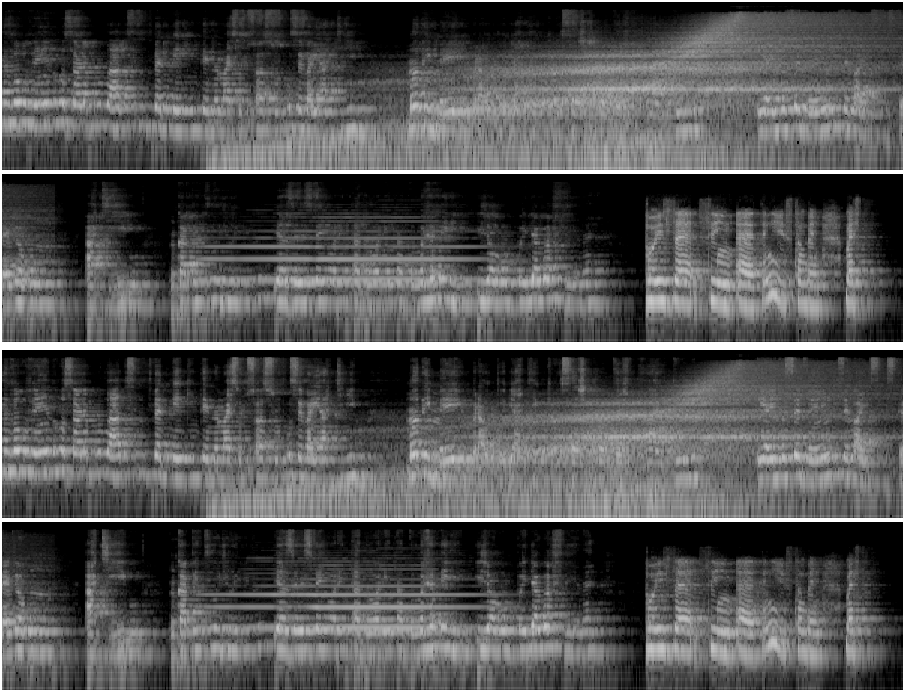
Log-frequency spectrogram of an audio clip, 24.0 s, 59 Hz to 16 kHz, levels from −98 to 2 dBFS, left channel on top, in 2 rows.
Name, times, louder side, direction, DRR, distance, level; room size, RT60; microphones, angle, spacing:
voice 1, 0.0-4.8 5.4-9.3 10.0-11.6 12.0-12.7 13.1-13.8 14.2-19.9, right 1 dB, 85° right, 7 dB, 5.1 m, -34 dB
sound 1, 2.7-12.1, left 2 dB, 25° left, 3.8 m, -36 dB
sound 2, 14.6-19.0, right 3 dB, 35° right, 3.4 m, -40 dB
voice 2, 20.6-23.5, left 2 dB, 50° left, 7 dB, 1.6 m, -29 dB
29.0 x 19.5 x 5.7 m, 0.77 s
head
